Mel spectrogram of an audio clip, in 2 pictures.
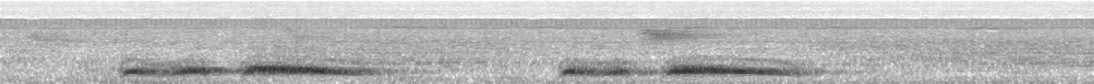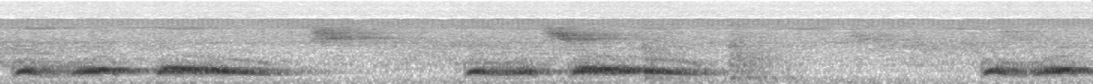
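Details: A spotted dove repeats thổ sấm style cooing phrases about every one and a half seconds, each a clipped double coo then a longer falling one, with brief high chirps from other birds.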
